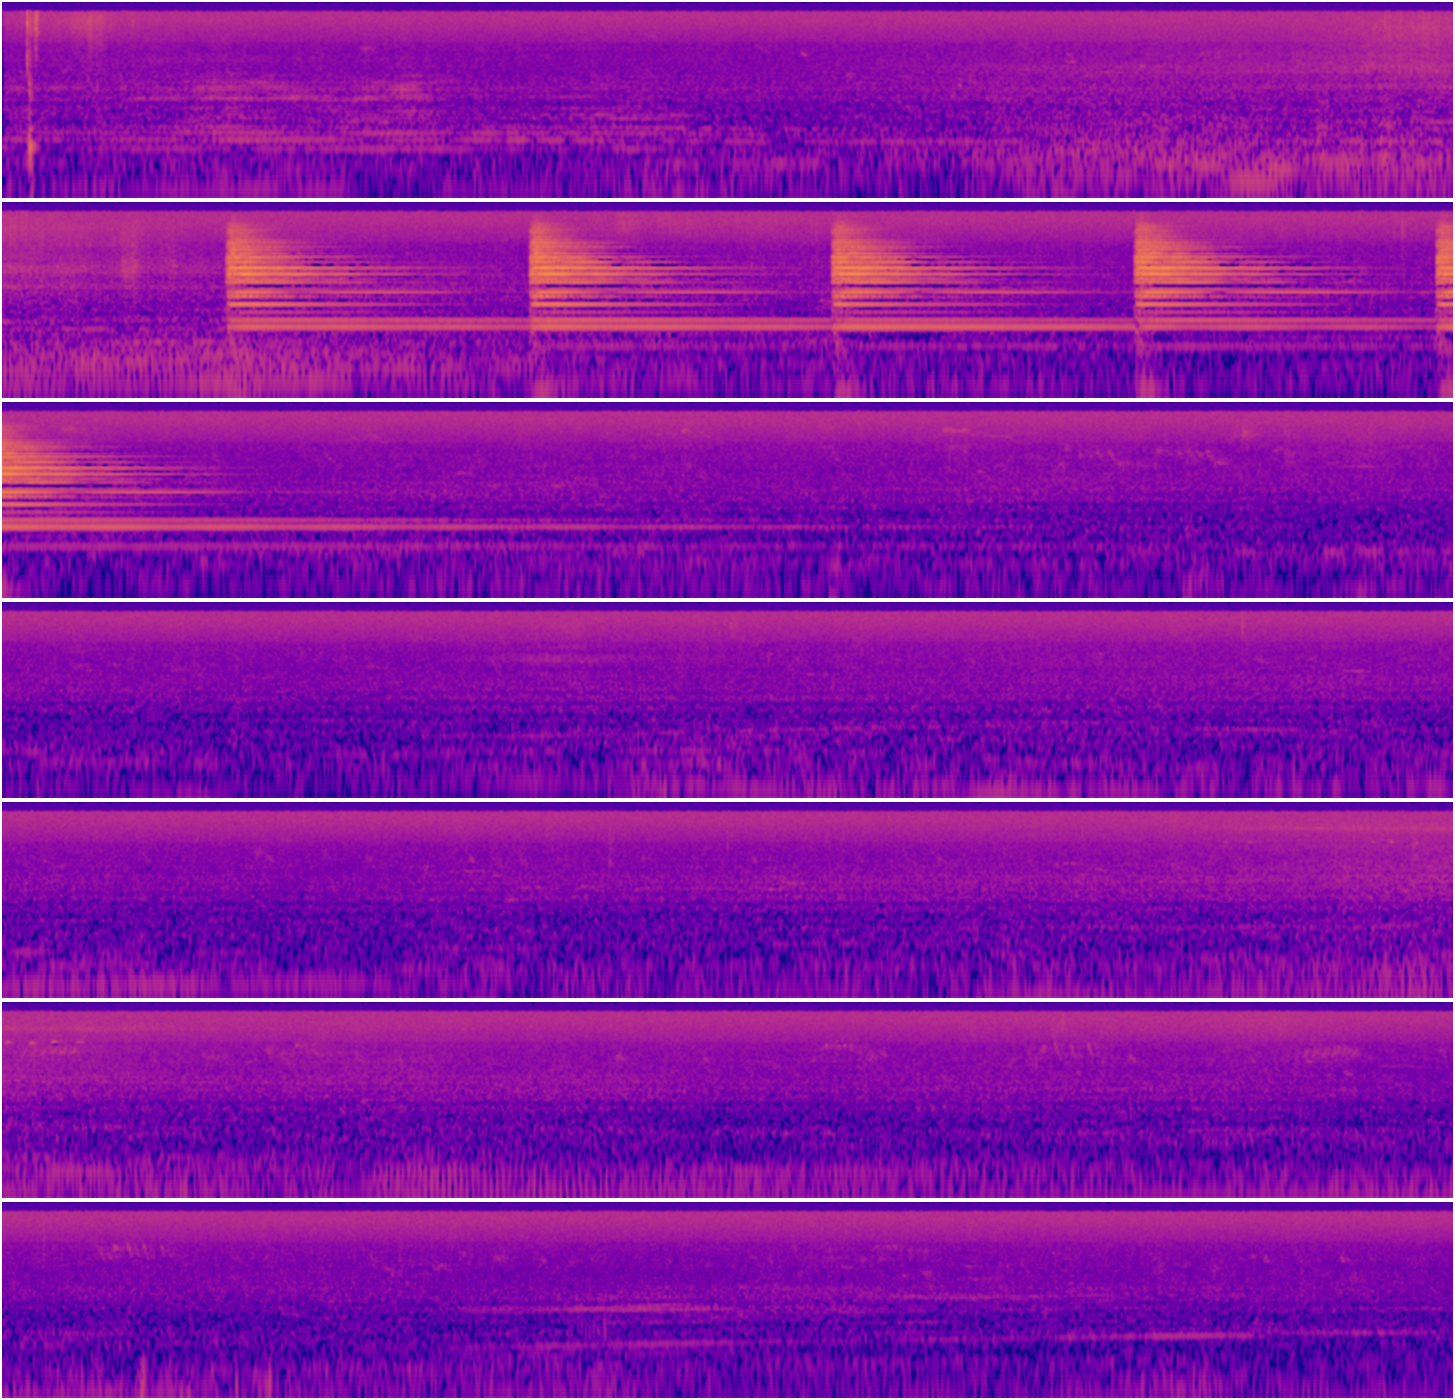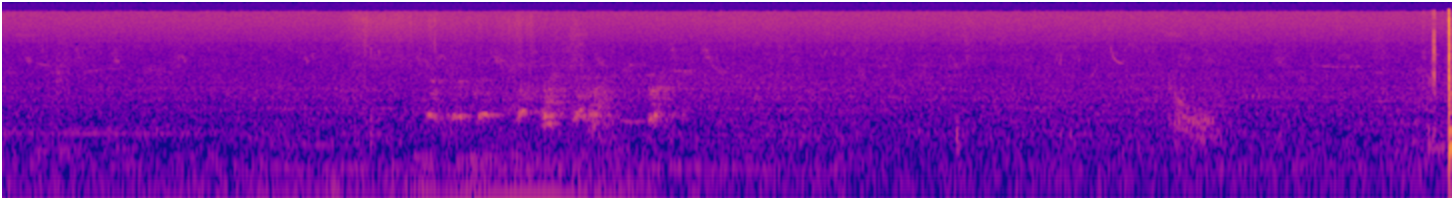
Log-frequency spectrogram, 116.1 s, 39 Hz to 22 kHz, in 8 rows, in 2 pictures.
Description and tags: Churchbell Village
A small village in Switzerland. The church clock strikes 5 p.m. You can hear a distant sport plane and quietly a car. At the end a dog barks.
